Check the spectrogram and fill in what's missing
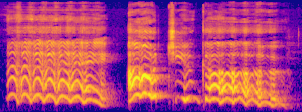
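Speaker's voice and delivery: high, loud, slow whinnying command; whinny as you drive them out; neighing horse. A narrator's reading. Horse chasing the goats.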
